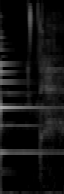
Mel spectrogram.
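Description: A single clear ukulele note plucked at the ninth fret rings out alone and fades quietly in under a second.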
